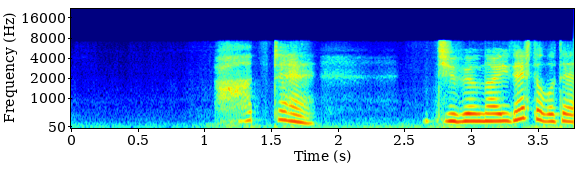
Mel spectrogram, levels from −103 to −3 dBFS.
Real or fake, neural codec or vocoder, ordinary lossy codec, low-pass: fake; codec, 16 kHz in and 24 kHz out, 0.6 kbps, FocalCodec, streaming, 2048 codes; none; 7.2 kHz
